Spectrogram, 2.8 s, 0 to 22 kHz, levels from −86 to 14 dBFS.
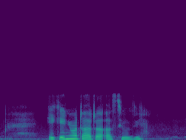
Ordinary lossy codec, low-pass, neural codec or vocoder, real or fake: none; 7.2 kHz; codec, 16 kHz, 4 kbps, X-Codec, HuBERT features, trained on LibriSpeech; fake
